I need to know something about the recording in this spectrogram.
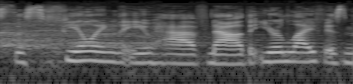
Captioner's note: cheering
